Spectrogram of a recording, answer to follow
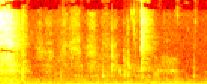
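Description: Faint rubbing and rustling as a microwaved frozen-meal tray and its plastic cover are handled and opened, over a low steady hum, with one light click a little before the end.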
